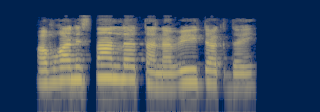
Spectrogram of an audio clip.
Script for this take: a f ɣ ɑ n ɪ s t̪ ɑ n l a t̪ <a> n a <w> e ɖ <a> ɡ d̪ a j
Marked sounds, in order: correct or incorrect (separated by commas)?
correct, correct, correct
